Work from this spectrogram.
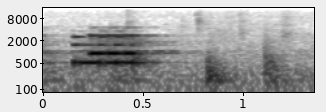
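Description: A telephone rings indoors with a short electronic tonal burst, followed by brief faint rustling sounds, and no talk is heard.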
